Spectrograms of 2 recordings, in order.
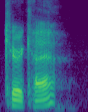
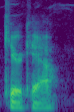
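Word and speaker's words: Kyriacou: Kirikau? – No, Kirikau. Okay. You want to produce a pronounce a name wrong? That's on you. But Steffi K. – Steffi Kirikau.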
